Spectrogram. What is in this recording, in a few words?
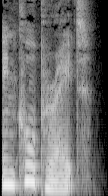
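"incorporate", English, British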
